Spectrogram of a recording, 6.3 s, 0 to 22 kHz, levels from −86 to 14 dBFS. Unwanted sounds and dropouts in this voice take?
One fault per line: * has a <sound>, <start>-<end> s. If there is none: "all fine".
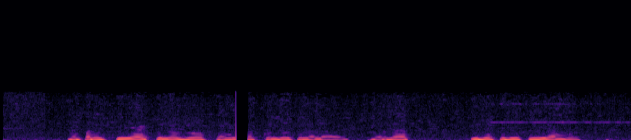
* has a dropout, 2.4-2.5 s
